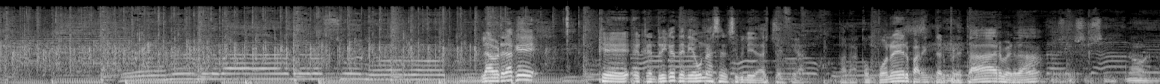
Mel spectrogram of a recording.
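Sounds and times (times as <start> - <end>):
audience applause: 0.0 - 6.0
speech: 4.8 - 11.5.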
